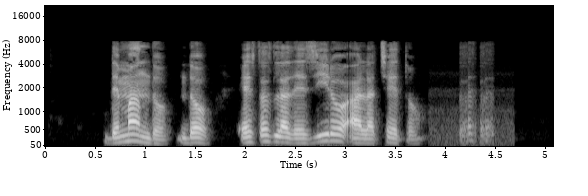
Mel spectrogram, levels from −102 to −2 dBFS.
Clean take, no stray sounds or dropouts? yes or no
no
